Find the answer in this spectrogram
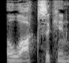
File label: mispronouncing oaxacan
